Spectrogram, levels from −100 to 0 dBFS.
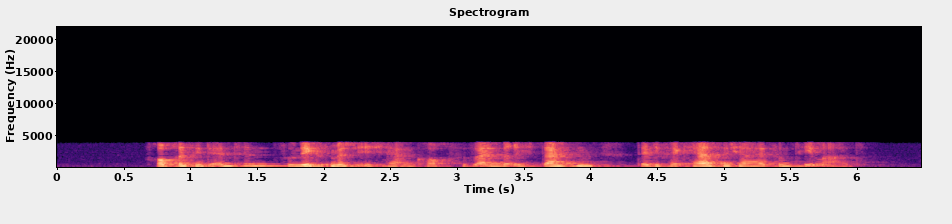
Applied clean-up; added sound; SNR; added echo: none; none; none; reverberation time 0.5 s.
